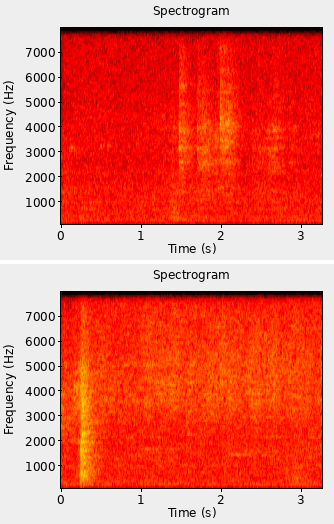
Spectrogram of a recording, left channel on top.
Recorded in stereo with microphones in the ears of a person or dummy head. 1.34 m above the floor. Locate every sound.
Only background noise.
